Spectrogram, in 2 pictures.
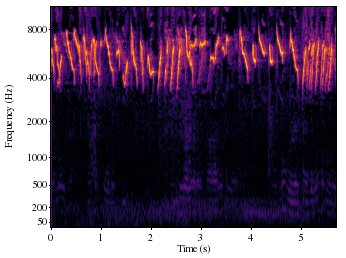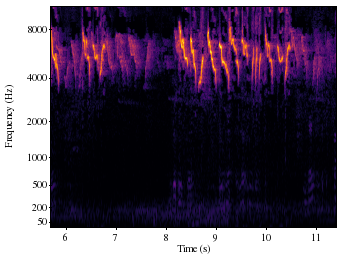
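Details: Bustomi, apparently caged, sings in rapid answer to another bird: dense bursts of high, sharp, scratchy chirps and slurred notes, packed in quick rolling runs with brief pauses near 6 and 8 seconds; faint low murmur beneath.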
